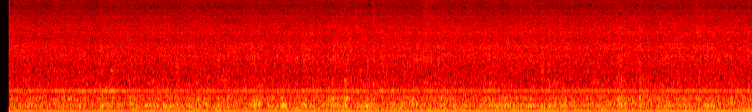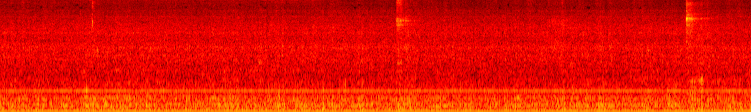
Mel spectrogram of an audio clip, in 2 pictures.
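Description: Steady ship machinery noise, a constant low drone with a thin steady whine held over it. A couple of faint clicks sound late on.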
